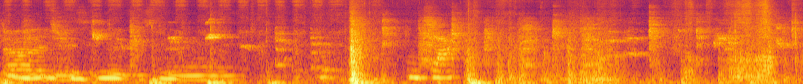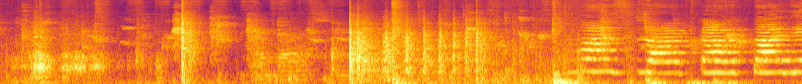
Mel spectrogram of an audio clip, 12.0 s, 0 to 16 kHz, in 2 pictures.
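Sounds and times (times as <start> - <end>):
child singing: 10.2 - 12.0.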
